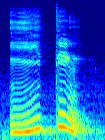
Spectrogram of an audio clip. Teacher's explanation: lorsqu'il est suivi d'un quatrième ton, i se lit au deuxième ton.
